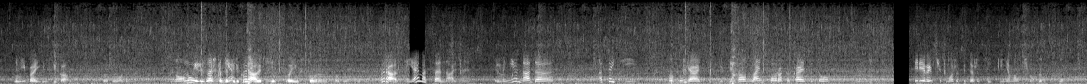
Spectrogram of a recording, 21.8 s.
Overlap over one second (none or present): present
